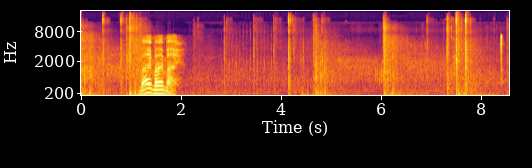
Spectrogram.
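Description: Gunfire in a competitive video game match on the Utah Beach map: sharp, scattered shots at moderate distance under a commentator's voice, with a brief tonal game sound early on.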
